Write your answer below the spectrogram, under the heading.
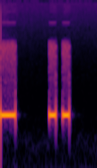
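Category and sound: signal or alarm, telephone busy tone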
